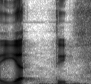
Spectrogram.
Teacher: حمزہ کو جھٹکے سے پڑھنا ہے، تا کو باریک پڑھنا ہے، لمبا نہیں کرنا ہے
